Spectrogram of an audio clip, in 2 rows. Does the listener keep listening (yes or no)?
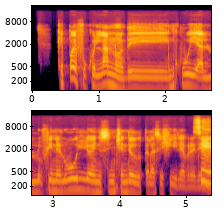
no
